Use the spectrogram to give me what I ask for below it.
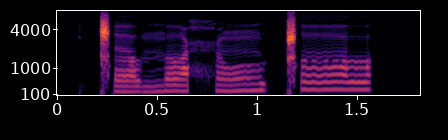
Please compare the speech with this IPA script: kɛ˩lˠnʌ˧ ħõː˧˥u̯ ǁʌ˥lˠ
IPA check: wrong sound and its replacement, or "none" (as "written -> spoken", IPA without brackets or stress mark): k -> ǁ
